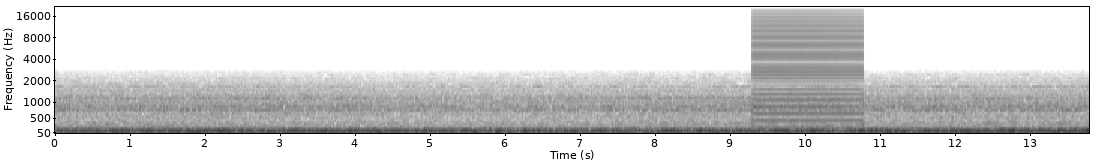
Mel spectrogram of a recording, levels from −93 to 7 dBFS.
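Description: From 9.28 s to 10.76 s a GSM phone buzz sits under the sound at about 6 dB below it. A nearby 2G handset in a call pulses its transmitter about 217 times a second, and the audio circuitry rectifies those bursts into a raspy, harmonic-rich buzz unrelated to the sound.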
